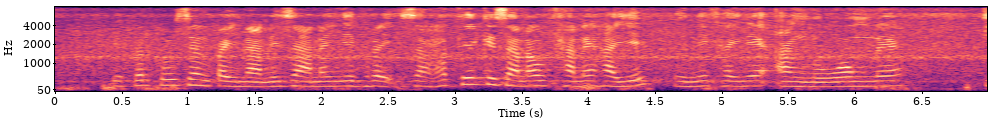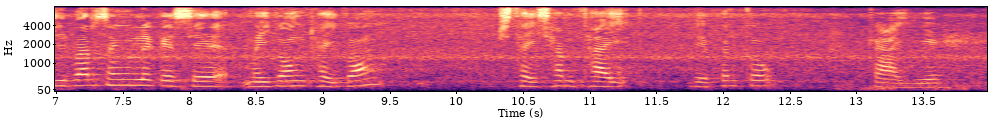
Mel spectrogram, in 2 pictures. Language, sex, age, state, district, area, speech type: Bodo, female, 60+, Assam, Kokrajhar, rural, spontaneous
